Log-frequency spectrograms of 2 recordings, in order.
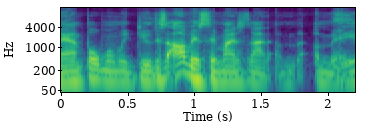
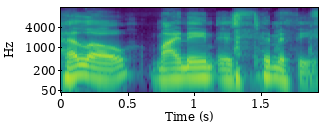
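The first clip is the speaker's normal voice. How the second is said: ordinary delivery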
